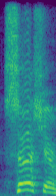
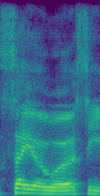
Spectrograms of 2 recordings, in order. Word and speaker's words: Saoirse: I read it Margot Robbie 4i tanya is pronounce Saoirse saoirse ronan not say OSE Ronan for a ladybird whatever her name is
